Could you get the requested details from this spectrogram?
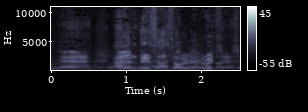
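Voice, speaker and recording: A man's high voice with lively intonation at a fairly slow pace, crowd noise in the background. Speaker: street preacher. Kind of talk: street interview. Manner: loud.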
